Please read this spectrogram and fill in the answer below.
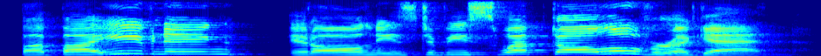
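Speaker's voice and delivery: loud, frustrated outburst; high, loud exasperation, sustained to the end; exasperated mole. Acted. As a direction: burst out as a fed-up storybook mole. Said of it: "like he's exasperated".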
